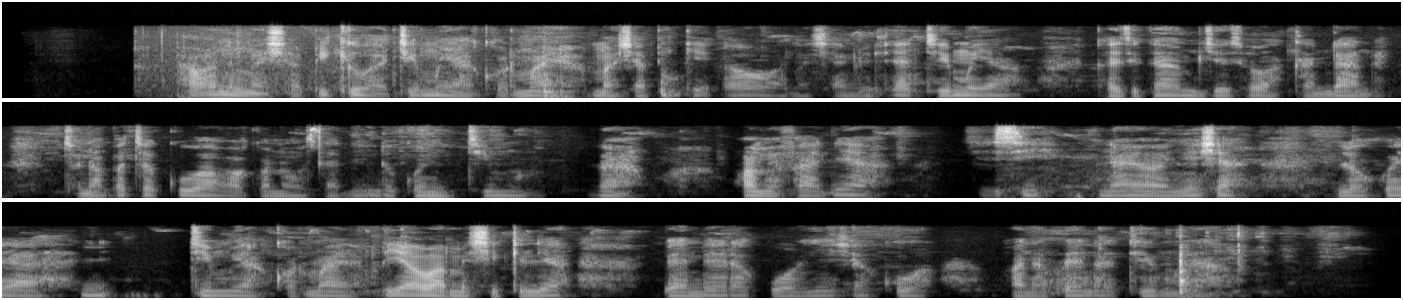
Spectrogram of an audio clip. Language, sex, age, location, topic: Swahili, male, 18-24, Nakuru, government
